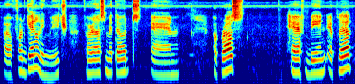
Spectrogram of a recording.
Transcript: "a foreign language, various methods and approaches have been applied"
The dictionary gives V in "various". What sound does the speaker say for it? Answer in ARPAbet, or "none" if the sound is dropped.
F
